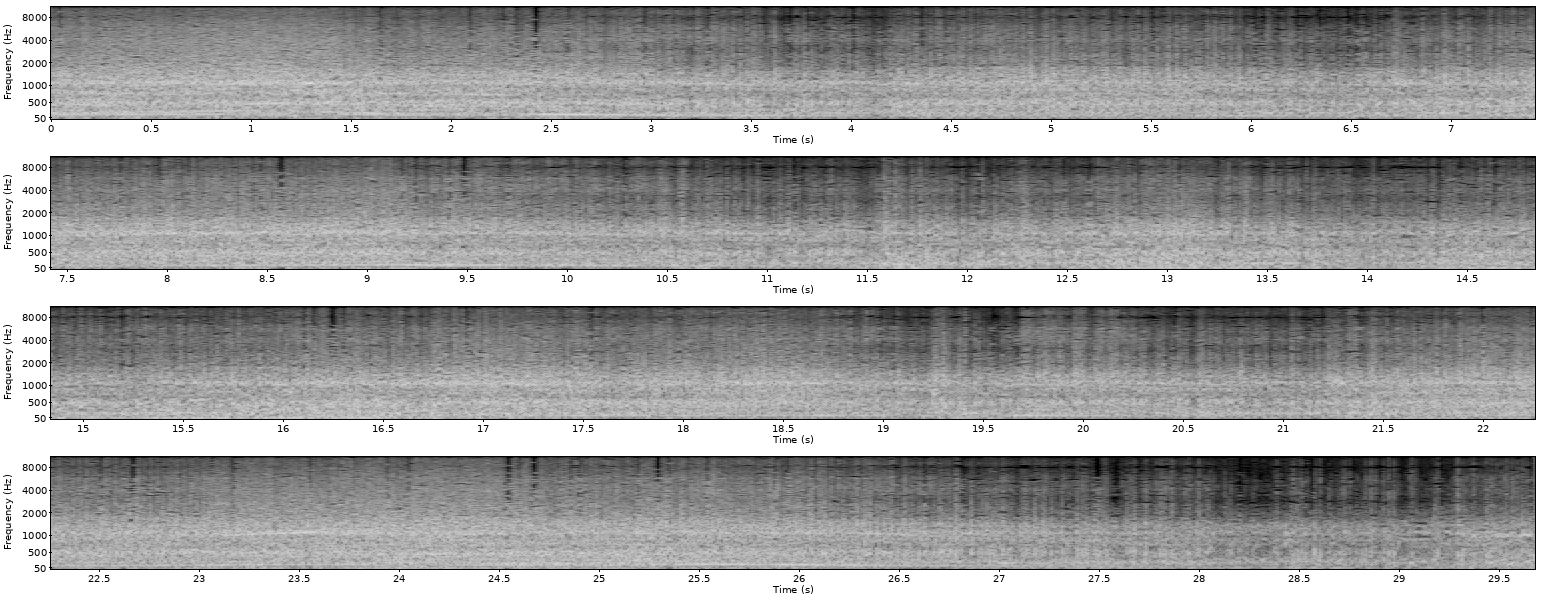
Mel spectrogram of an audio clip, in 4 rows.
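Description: KTM 1050 Adventure's V-twin engine pulling through the gears, its pitch rising and falling again and again, over a steady rushing noise.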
